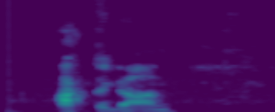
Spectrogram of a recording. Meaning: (noun) 1. A polygon with eight sides and eight angles 2. An arena for mixed martial arts; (proper noun) (often capitalized) Any specific octagon (martial arts arena)
- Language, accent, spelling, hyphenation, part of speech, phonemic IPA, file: English, General American, octagon, oc‧ta‧gon, noun / proper noun, /ˈɑktəˌɡɑn/, En-us-octagon.mp3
